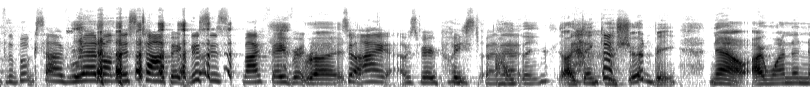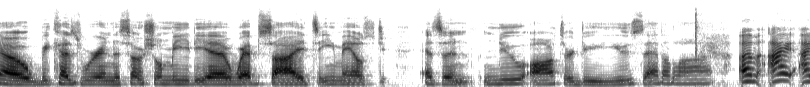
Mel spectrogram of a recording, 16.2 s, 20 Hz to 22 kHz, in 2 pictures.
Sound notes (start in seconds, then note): 0.7 laughs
